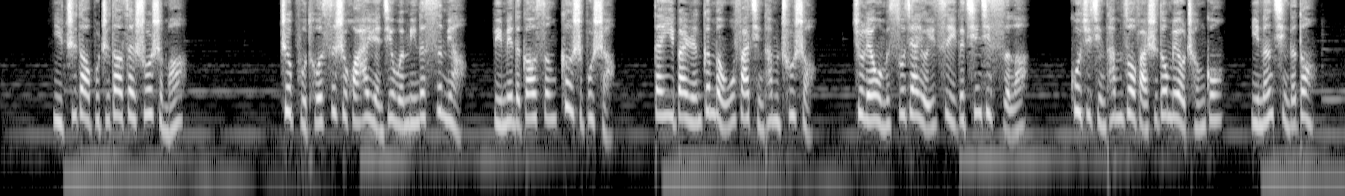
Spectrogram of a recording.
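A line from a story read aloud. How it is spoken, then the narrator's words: Hurried anxious question. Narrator (Chinese): 苏婉儿又急忙的询问道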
